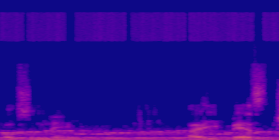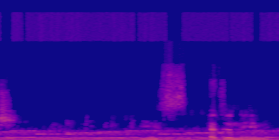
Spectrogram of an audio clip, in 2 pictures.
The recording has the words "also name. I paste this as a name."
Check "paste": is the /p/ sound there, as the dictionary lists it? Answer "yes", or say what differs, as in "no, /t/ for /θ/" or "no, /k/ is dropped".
no, /b/ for /p/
